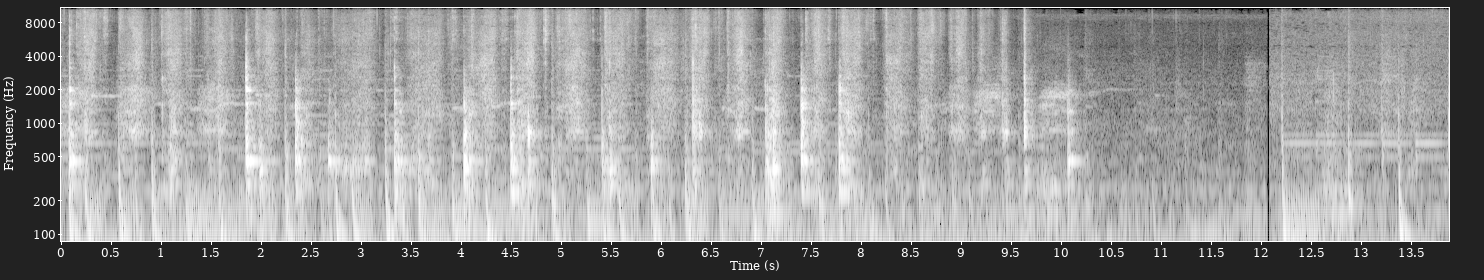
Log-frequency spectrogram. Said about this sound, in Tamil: இதுலேயே வந்துட்டு இந்த மாதிரி நல்லா ஃப்ரை பண்ணி எடுத்துக்கலாம்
